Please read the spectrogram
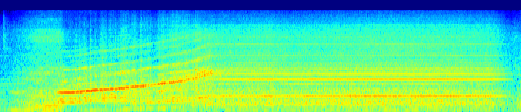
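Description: Hydraulic piston pump running on a test stand: its whine rises steadily in pitch for about three seconds as it spins up, then holds a steady pitch with several tones together.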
